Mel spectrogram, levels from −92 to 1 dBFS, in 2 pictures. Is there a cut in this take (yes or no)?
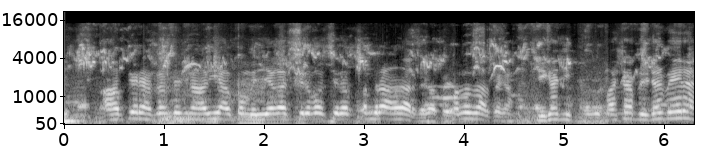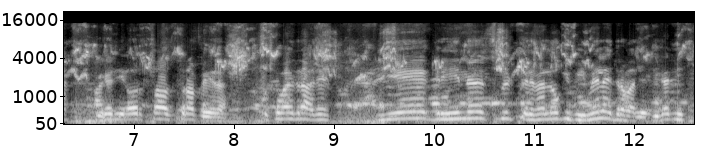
no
